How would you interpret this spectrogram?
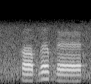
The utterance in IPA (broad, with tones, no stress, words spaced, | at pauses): kʌː˩bəː˥bœː˩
